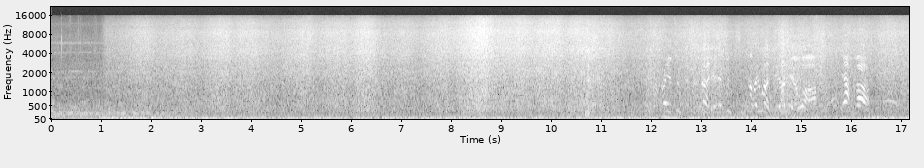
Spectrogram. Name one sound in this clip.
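Wind rushes past over open water.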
